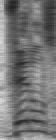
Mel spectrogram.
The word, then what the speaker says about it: victuals: Victuals means food. Read that again. The C is silent.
